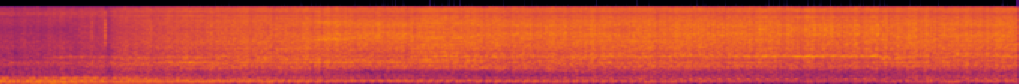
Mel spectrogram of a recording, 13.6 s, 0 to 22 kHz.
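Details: 1985 Chevy Celebrity Eurosport, first-generation fuel-injected 2.8 V6 with an added salvage Pontiac TGP turbo, HV oil pump and Buick 3800 injectors, on its first warmup. Loud, raspy idle and revs with an open puffing note. Broken exhaust system leaking.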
